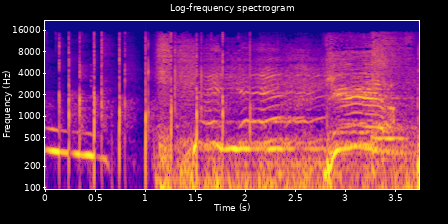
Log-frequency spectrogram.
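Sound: clapping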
